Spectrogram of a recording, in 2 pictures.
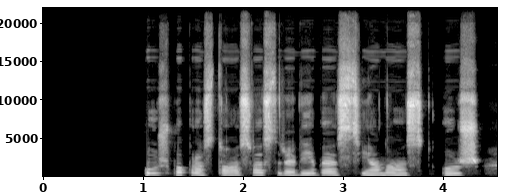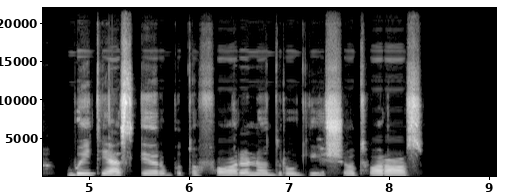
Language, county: Lithuanian, Klaipėda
